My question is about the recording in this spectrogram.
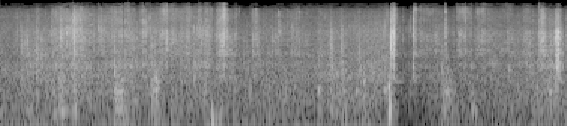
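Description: Small waves lapping and splashing against a sailboat's hull in an irregular run of soft splashes, with a sharper knock about four seconds in and another near the end.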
